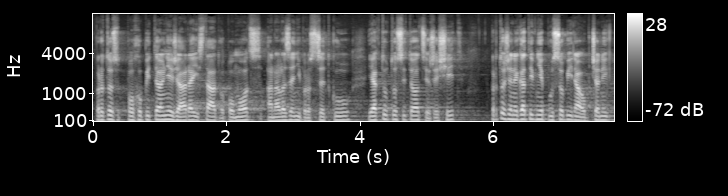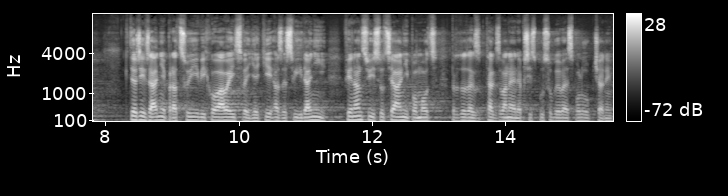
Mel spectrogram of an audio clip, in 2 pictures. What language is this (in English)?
Czech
